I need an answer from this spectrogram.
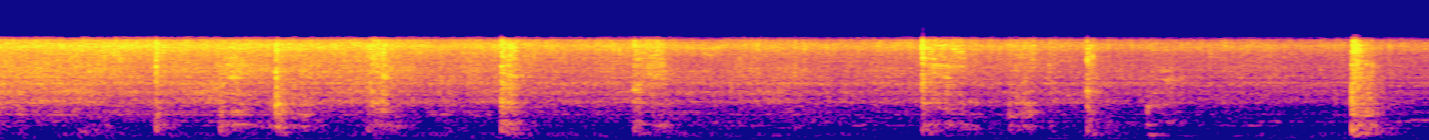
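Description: Ground mustard paste with tomatoes and spices sizzling in hot oil in a non-stick kadhai as the masala is fried, while a spatula stirs it with repeated scrapes and knocks against the pan, one louder knock near the end. The sizzle slowly dies down.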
